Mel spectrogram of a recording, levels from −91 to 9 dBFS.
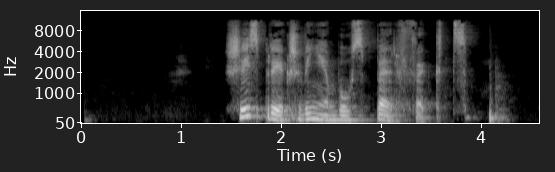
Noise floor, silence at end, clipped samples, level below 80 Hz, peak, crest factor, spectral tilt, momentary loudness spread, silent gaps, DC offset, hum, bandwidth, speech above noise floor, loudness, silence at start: -79 dBFS; 0.35 s; under 0.1%; -62 dBFS; -2 dBFS; 20 dB; -4.5 dB/octave; 18 LU; none; under 0.1%; none; 11.5 kHz; 58 dB; -21 LUFS; 1.45 s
